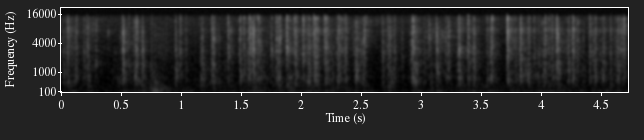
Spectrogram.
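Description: Rapid key tapping on a full-size black plastic keyboard with a silver plastic frame, resting on a wooden desk and typed on with long manicured fingernails and fingertips. It produces a dense, continuous stream of short, bright clicky taps over a steady low hum.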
